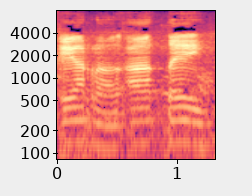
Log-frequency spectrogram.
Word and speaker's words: Ratvithi: Ratviti là đọc là Ratvithi.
